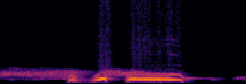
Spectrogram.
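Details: Spotted dove's full song, aimed at rousing caged doves: a faint hum, then two short punchy notes and a drawn-out raspy coo lasting about half a second.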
